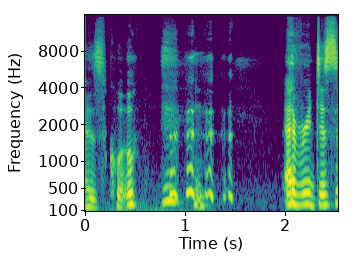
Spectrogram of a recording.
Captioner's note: women laughing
